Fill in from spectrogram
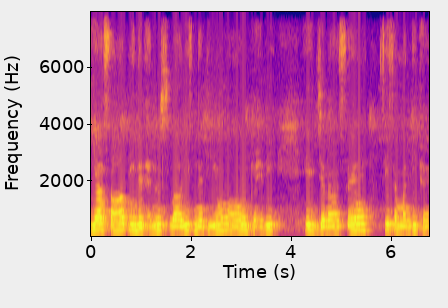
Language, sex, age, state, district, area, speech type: Hindi, female, 45-60, Uttar Pradesh, Ayodhya, rural, read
